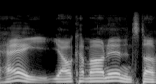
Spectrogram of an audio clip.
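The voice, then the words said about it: Weird Foghorn Leghorn-style drawl. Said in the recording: “he's doing a real weird accent in this ... a weird like Cajun mix ... be like Foghorn Leghorn ... this is a weird accent for you”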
